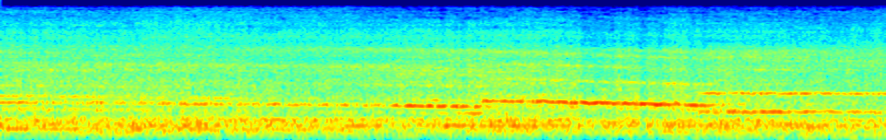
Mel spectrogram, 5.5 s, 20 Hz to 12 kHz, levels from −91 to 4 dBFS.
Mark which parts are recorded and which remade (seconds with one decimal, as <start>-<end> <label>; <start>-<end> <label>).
0.0-2.1 recorded; 2.1-5.5 remade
